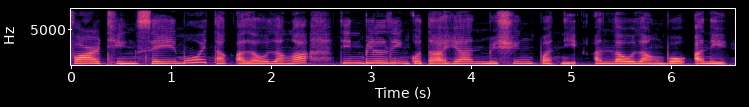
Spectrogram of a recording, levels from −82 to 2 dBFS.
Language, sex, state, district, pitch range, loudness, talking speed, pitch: Mizo, female, Mizoram, Aizawl, 230-275 Hz, -15 LUFS, 190 wpm, 250 Hz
